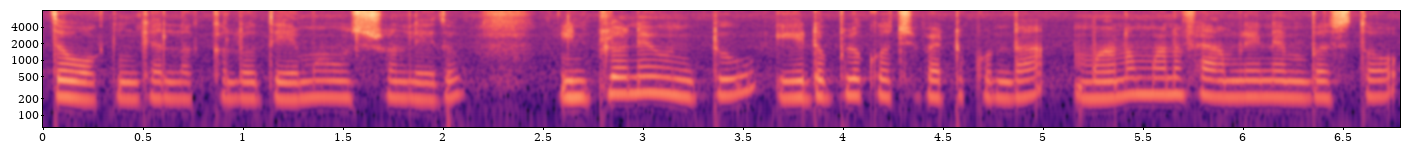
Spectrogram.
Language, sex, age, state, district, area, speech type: Telugu, female, 45-60, Andhra Pradesh, Kakinada, rural, spontaneous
